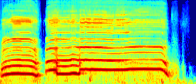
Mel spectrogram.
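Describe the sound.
A voice imitates the screams of a person being tortured, in a comedy bit with a cloth over a terrorist's head and water: two loud, sustained wailing cries separated by a brief gasp, the second holding steady and jumping up in pitch before cutting off.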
